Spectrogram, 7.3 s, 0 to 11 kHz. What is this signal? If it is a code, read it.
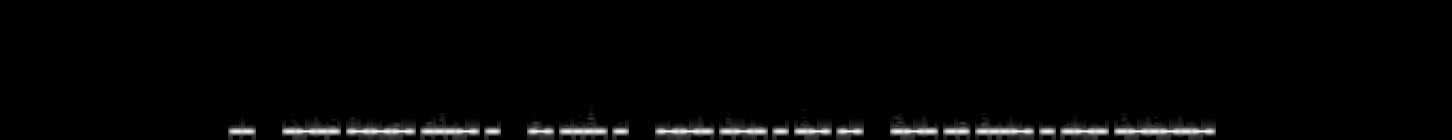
Morse code, heard as a keyed tone, about 46 wpm, 700 Hz. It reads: I LOVE THE GREAT RIVER.
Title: Sentences from Top 1000 Words - Review Part 1 - 45wpm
